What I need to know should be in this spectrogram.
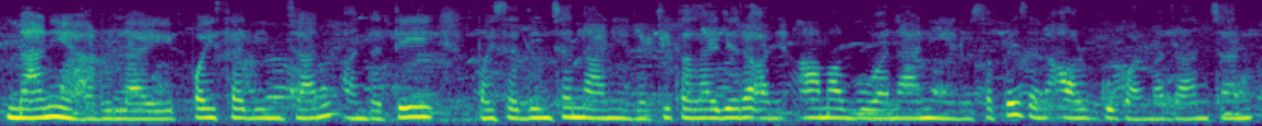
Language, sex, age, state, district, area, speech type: Nepali, female, 18-30, West Bengal, Alipurduar, urban, spontaneous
